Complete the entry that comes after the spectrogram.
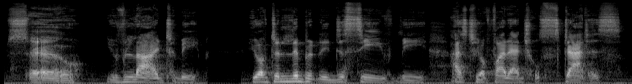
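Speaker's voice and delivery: very low, quiet, contained fury; seething old duke. A narrator's reading. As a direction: accuse the nephew in a hushed, deep voice. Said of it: "Old Chiswick foamed at the mouth".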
